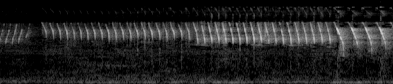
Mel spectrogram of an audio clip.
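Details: Canary song played as a lure to coax canaries that have stopped singing back into song: a rapid rolling trill of tightly packed high notes that grows steadily louder, ending in a few sharper downslurred notes.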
